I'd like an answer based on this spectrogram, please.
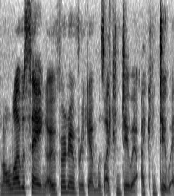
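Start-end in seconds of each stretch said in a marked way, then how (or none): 1.6-2.6 put-on sobbing, crying speech. Retelling packing for a show during a panic attack: imitating own past sobbing. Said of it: "I was shaking and I was sobbing".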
